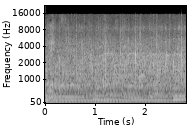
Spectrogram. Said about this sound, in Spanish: Démosle el aplauso al Señor.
